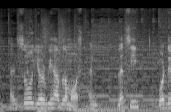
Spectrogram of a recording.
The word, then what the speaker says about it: Lamoste: Lamoste, which I feel rhymes with Lacoste, which is a well-known brand, and so here we have Lamoste, and let's see what they offer us.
